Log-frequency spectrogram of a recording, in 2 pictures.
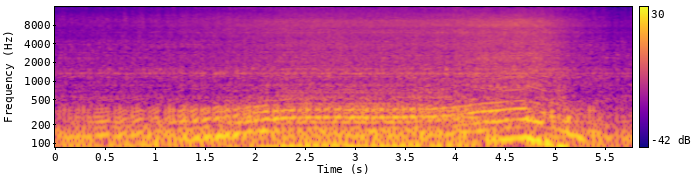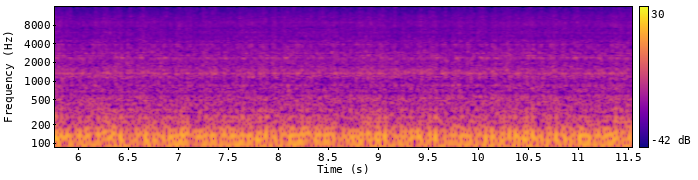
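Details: Suzuki Bandit 600: four-cylinder blips and settles to uneven lumpy idle that never steadies; owner asks what causes fluctuations in cylinder 3.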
